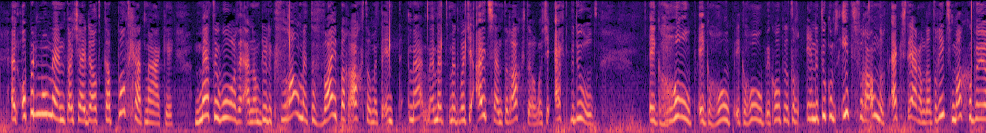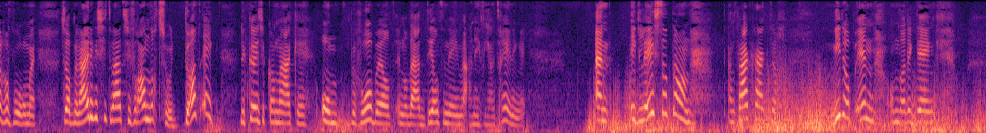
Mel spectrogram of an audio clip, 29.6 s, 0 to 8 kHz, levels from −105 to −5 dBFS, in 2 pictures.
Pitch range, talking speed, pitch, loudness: 245-340 Hz, 195 wpm, 290 Hz, -24 LUFS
